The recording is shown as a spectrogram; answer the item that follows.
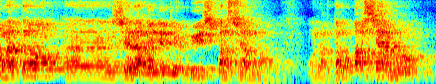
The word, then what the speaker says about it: patiemment: Quand on attend sur l'arrêt d'autobus, patiemment. On attend patiemment. Nous écrit E, mais nous prononçons A. Donc, nous garde ça E là. On va garder le E, patiemment.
